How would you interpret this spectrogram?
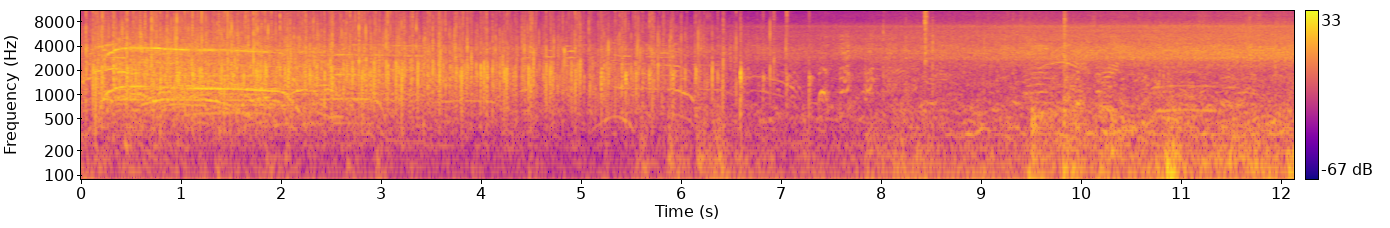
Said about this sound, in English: Round of applause for row 7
